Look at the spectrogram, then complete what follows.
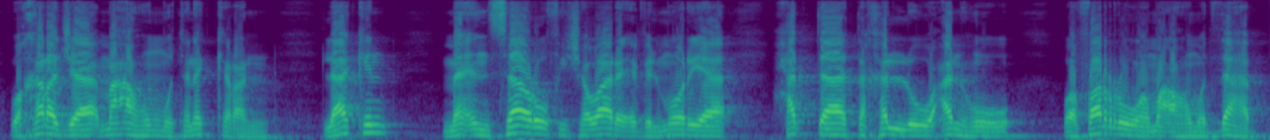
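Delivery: plain reading voice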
